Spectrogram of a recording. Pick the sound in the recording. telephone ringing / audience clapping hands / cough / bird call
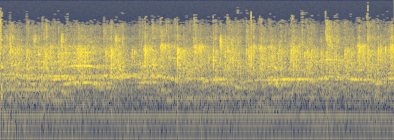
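audience clapping hands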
